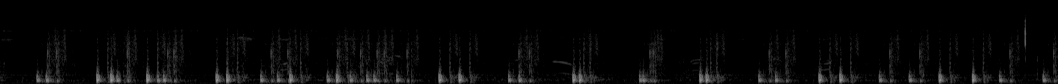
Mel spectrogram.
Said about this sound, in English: The footsteps.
